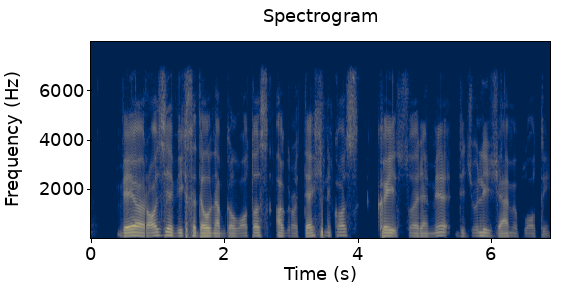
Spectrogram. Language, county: Lithuanian, Kaunas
